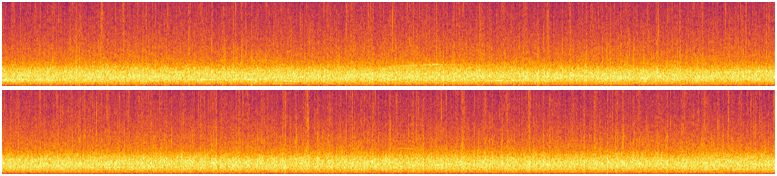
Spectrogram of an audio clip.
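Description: A large crowd applauding without a break.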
